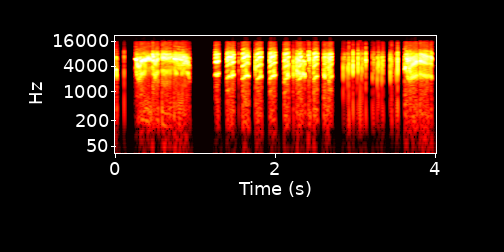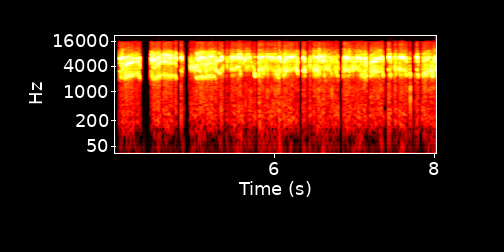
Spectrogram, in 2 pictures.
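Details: Swiftlets giving a mating call at dusk, used to lure swiftlets: dense, rapid high twittering chirps in quick bursts with brief gaps, many birds overlapping.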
